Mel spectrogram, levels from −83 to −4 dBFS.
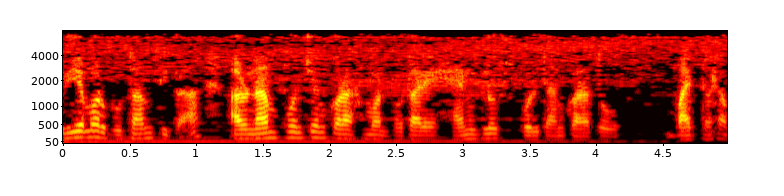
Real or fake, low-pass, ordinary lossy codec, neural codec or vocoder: real; 7.2 kHz; none; none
